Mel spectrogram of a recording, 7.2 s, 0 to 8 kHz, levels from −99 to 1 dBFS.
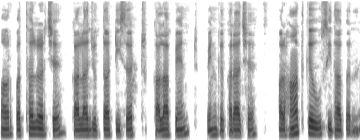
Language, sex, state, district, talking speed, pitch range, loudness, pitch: Maithili, male, Bihar, Saharsa, 165 wpm, 115-130 Hz, -28 LUFS, 120 Hz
